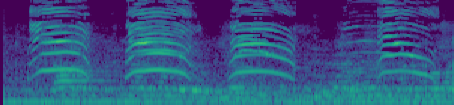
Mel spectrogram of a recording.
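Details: Three stray kittens, four weeks old, in Istanbul, meowing together: four loud, arched, harmonic-rich meows, each rising then falling, about one per second, with a low steady hum underneath.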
